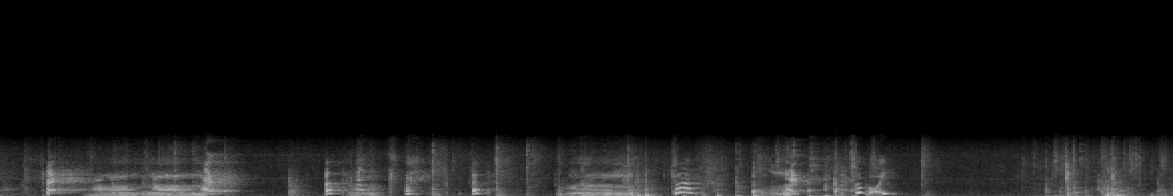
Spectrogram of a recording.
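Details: About three-year-old male Italian Greyhound performing tricks at home, barking when told to speak; a couple of drawn-out, tonal, whiny barks near the start, then shorter barks mixed with a person's commands and talking.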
